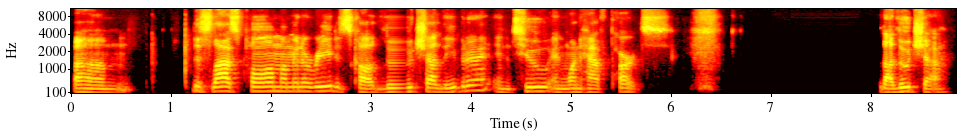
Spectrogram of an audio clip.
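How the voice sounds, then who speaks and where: Poet, male, 30s, from California, slightly high voice, unhurried verse reading. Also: fairly even intonation, gravelly. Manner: slow, deliberate reading of verse. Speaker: poet, featured writer. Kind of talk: casual talk and poetry reading.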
